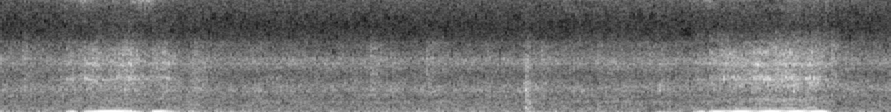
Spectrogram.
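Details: Snoring: deep, rumbling low snores, two short then a longer one, with quiet breathing in the pause between.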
